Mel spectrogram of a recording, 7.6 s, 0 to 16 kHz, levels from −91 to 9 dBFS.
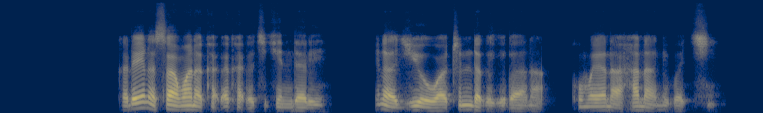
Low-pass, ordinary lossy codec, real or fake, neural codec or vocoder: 14.4 kHz; none; fake; autoencoder, 48 kHz, 32 numbers a frame, DAC-VAE, trained on Japanese speech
